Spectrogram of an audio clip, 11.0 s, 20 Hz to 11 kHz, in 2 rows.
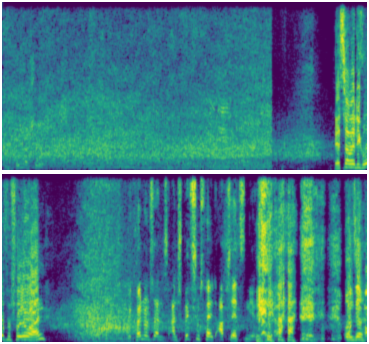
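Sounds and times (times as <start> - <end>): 
speech: 0.2 - 1.4, 5.0 - 6.2, 7.4 - 10.9
car driving past with road noise and engine hum: 0.3 - 4.8, 6.2 - 7.8
laughter: 9.2 - 10.9.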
